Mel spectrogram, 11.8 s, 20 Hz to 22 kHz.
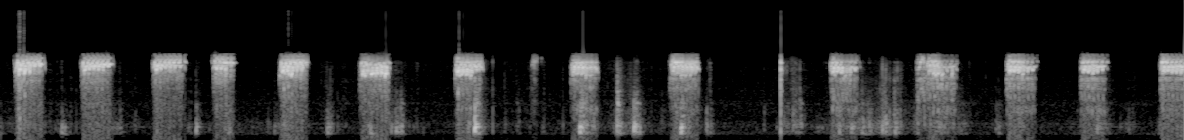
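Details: Common starling young in a nest box, day 23, begging as they are fed: repeated harsh buzzy rasps, irregularly spaced, with faint scratching and shuffling between calls.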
